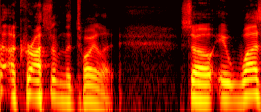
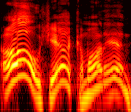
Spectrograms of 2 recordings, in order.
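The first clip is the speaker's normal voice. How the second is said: put-on very high oh of sudden realization; 10 semitones higher than usual. Retelling a restaurant visit, the speaker quotes the man who seats them: mimicking sudden realization. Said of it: "like he just figured it out".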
